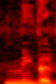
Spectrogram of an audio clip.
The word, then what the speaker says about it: neither: आइदर को हम ईदर भी बोलते हैं एंड नाइदर को हम नीदर भी बोलते हैं। दोनों उच्चारण बिल्कुल सही हैं।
